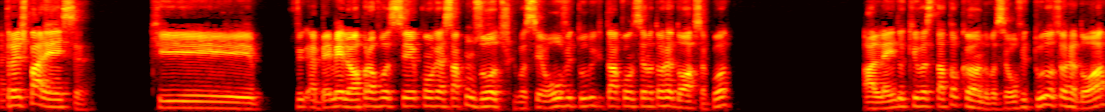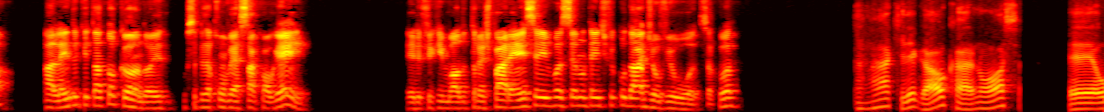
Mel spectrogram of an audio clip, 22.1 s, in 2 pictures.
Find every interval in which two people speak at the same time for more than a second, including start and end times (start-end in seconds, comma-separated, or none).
none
